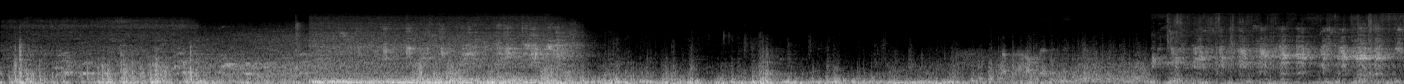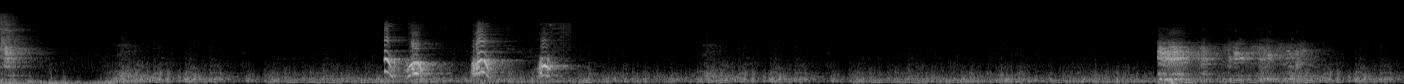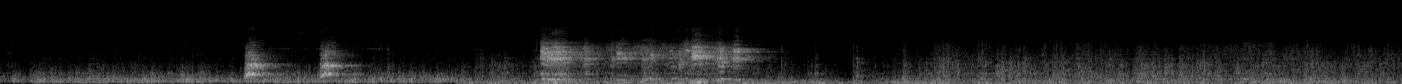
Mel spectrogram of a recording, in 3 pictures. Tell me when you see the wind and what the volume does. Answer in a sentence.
You can hear the wind from 0.0 to 42.0 s, getting quieter.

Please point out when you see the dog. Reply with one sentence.
The dog can be heard from 0.6 to 3.1 s, from 17.9 to 19.6 s and from 30.5 to 31.6 s.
